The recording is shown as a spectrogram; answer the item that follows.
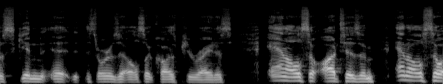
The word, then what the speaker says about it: pruritus: in regards to the control of pruritus, and that's the correct pronunciation, has a lot to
